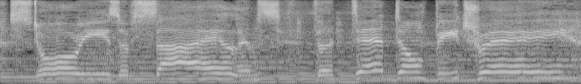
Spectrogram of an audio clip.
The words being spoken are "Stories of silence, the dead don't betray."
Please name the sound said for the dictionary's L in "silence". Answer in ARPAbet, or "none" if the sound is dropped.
L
